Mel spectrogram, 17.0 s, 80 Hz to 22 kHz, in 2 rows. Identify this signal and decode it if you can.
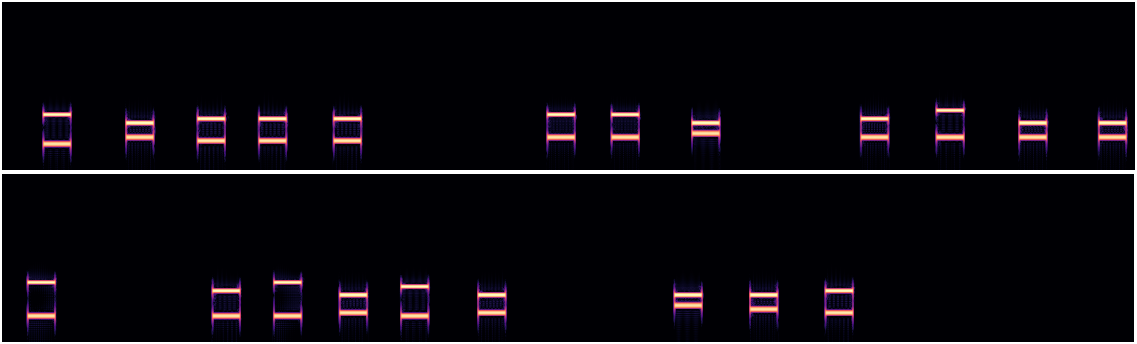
DTMF, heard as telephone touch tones, dialled by hand, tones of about 210 ms. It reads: 37555 99* 8C77A 2A434 *75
